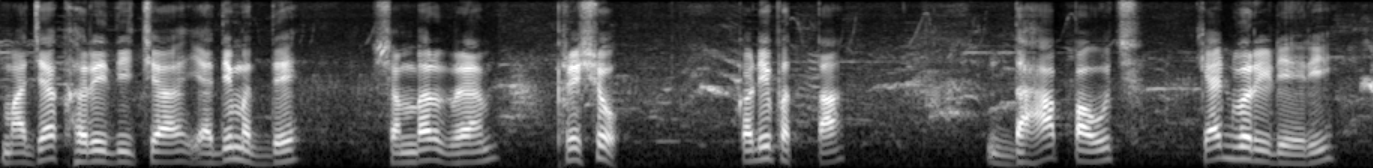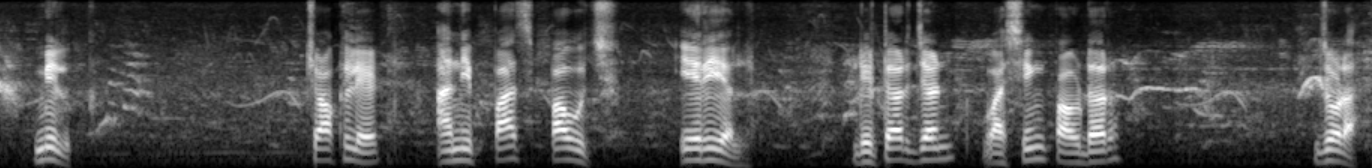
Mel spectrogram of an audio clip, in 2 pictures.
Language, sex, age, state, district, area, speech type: Marathi, male, 45-60, Maharashtra, Amravati, rural, read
